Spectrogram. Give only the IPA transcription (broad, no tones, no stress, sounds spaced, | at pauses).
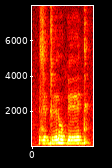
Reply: z ɪ ɡ ɪ ɾ ʊ ɠ e d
